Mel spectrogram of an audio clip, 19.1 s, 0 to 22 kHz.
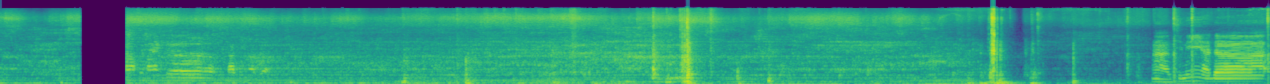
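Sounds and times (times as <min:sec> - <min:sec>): steady background noise: 0:01.9 - 0:19.0.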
